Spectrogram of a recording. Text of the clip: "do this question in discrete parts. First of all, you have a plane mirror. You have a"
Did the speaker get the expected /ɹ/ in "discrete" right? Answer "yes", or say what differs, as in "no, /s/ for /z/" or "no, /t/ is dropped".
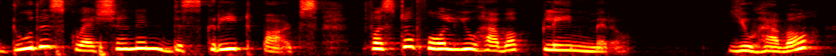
yes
